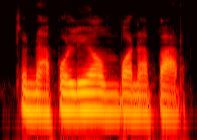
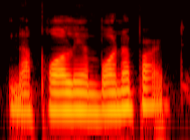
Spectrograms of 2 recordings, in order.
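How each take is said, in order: First: Napoleon Bonaparte said the Spanish way, na-po-le-ON bo-na-PAR-te. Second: Napoleon Bonaparte said the English way, na-PO-lee-un BO-na-part. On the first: Speaker names Napoleon Bonaparte first in Spanish pronunciation. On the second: Speaker tries the English pronunciation of Napoleon Bonaparte. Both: Shown as a demonstration. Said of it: "I think you say".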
